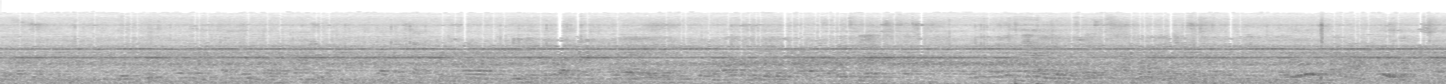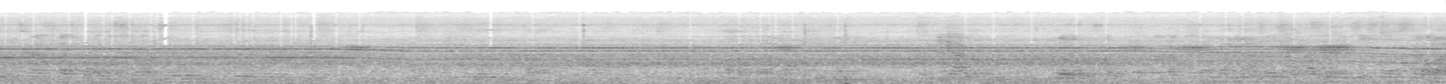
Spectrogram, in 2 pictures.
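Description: A model train's electric motor whines steadily.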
